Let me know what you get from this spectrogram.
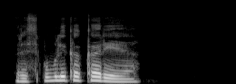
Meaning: Republic of Korea (official name of South Korea: a country in East Asia)
- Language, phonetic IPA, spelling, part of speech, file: Russian, [rʲɪˈspublʲɪkə kɐˈrʲejə], Республика Корея, proper noun, Ru-Республика Корея.ogg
